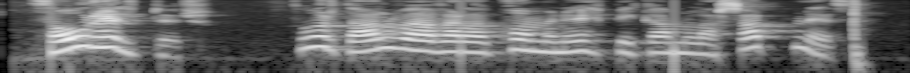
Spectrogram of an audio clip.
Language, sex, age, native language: Icelandic, female, 40-49, Icelandic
